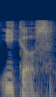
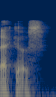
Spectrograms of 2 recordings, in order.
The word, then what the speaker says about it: Eos: be a obvious pronunciation it's EOS not echos I could put pronunciation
